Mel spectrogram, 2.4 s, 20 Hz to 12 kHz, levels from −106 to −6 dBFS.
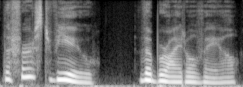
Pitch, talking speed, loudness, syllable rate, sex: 185 Hz, 150 wpm, -16 LUFS, 3.6 syllables/s, female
